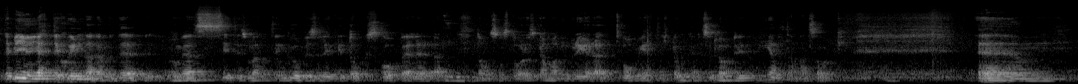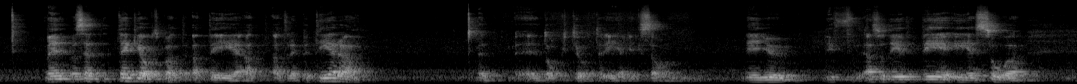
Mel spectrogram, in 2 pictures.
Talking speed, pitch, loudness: 160 wpm, 115 Hz, -34 LUFS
